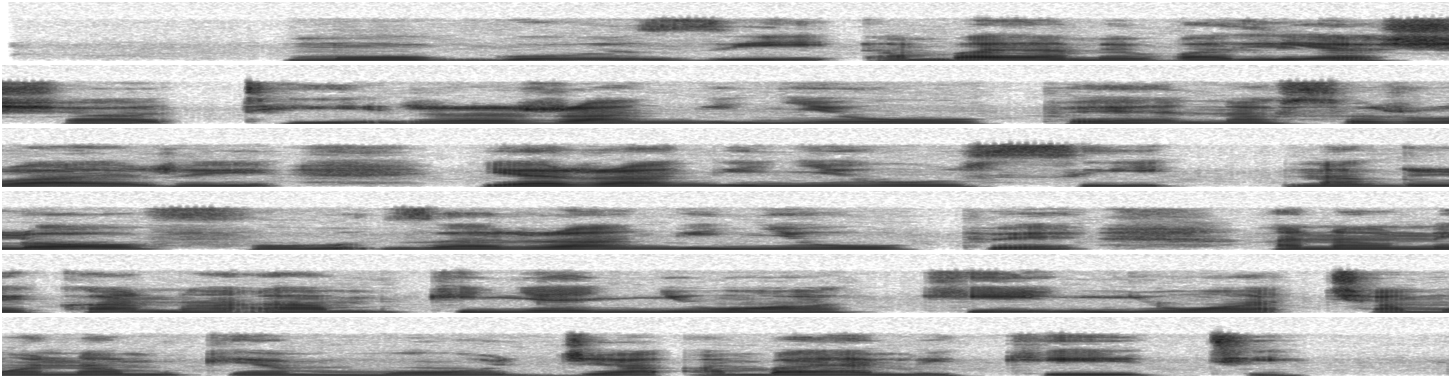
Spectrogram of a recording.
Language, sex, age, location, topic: Swahili, female, 18-24, Kisii, health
